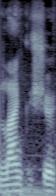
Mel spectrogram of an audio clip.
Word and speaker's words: Lancashire: Did I say Lancashire right? Yeah. I did.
